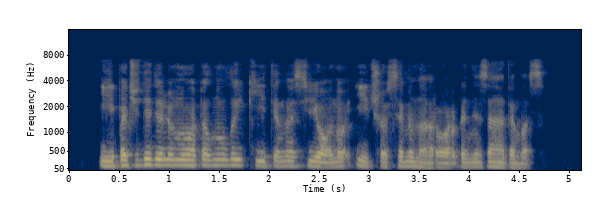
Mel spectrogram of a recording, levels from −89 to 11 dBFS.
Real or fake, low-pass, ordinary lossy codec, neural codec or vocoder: fake; 7.2 kHz; MP3, 64 kbps; codec, 16 kHz, 4 kbps, FreqCodec, smaller model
